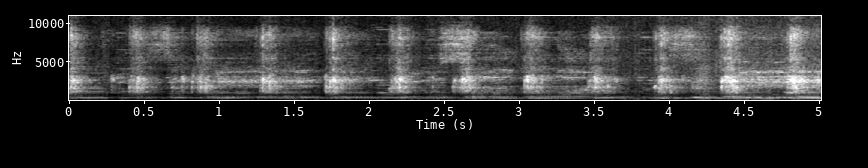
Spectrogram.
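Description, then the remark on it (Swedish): A group of about 150 young people at a Christian camp claps hands in a steady, quick rhythm in a chapel, about two claps per second, as they gather to sing, with sustained singing or music humming underneath throughout. “De är hängivna i sitt klappande, kan man säga. De älskar att klappa händer.”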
